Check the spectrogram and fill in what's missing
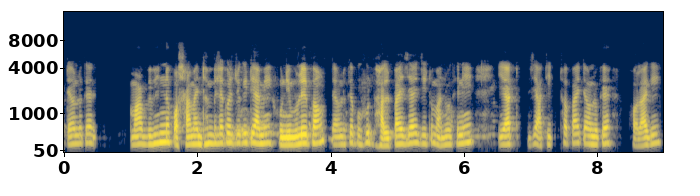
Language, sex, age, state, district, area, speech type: Assamese, female, 60+, Assam, Majuli, urban, spontaneous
